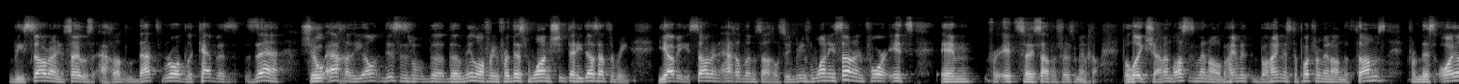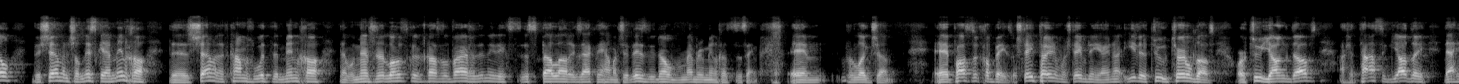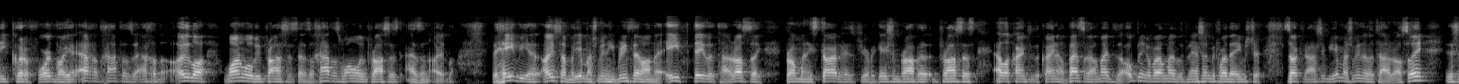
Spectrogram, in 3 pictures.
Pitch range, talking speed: 120-150 Hz, 180 wpm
